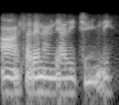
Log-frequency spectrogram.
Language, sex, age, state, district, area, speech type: Telugu, male, 30-45, Andhra Pradesh, N T Rama Rao, urban, conversation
